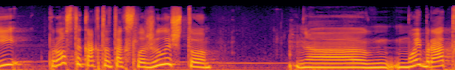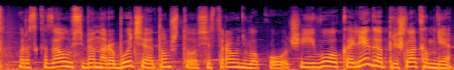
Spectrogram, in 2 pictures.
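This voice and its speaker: A woman with an ordinary speaking voice, medium in pitch, at a fairly slow pace with very even loudness and ordinary pitch variation. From central Russia. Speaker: media manager and coach. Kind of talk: casual interview chat. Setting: studio.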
